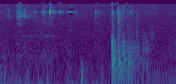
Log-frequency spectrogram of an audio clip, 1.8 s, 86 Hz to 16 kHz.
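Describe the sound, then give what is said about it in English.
Dice clatter briefly across a hard surface, a few light clicks followed by a louder rattling tumble that quickly settles, with no one speaking; the roll comes up 11. “11 on the dice.”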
